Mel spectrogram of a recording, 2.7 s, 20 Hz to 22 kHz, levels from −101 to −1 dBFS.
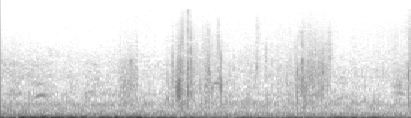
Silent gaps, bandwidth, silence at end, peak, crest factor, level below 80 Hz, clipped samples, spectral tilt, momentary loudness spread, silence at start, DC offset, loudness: none; 3.1 kHz; 0 s; -20 dBFS; 14 dB; -38 dBFS; under 0.1%; -7 dB/octave; 11 LU; 0 s; under 0.1%; -47 LUFS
